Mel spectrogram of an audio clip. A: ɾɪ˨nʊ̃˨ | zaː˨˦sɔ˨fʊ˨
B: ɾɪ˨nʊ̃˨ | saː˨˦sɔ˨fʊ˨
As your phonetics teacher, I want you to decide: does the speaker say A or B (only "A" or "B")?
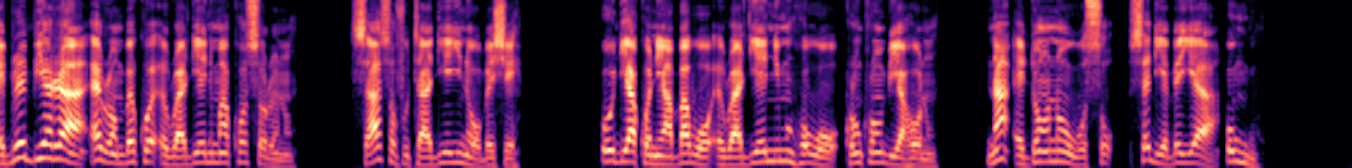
B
